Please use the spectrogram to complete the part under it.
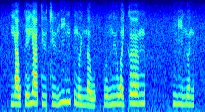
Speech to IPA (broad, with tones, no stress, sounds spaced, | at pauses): j aː˨˩ w k e˨˥ j aː˨˥ t̪ yː˨˩ t͡s yː˨˩ ŋ iː˥ ŋ ʊ˥ k̚ ŋ ɵ˨ ɥ n̪ ɐ˨˩ w | kʷ ɐ˨˩ w ŋ yː˨ w ɐ˧ j k œː˥ ŋ | ŋ iː˨˩ n̪ ɵ˨˩ n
